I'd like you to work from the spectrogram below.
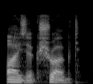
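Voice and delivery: ordinary delivery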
